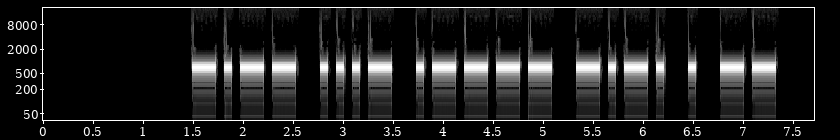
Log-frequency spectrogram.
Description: Morse code, heard as a keyed tone, about 15 wpm, 700 Hz. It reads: YV1CEM
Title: DXCC-100 Call Signs - 6 Characters - Repeated 3x - 15wpm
